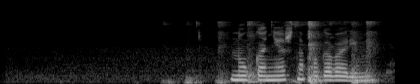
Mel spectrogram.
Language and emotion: Russian, neutral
